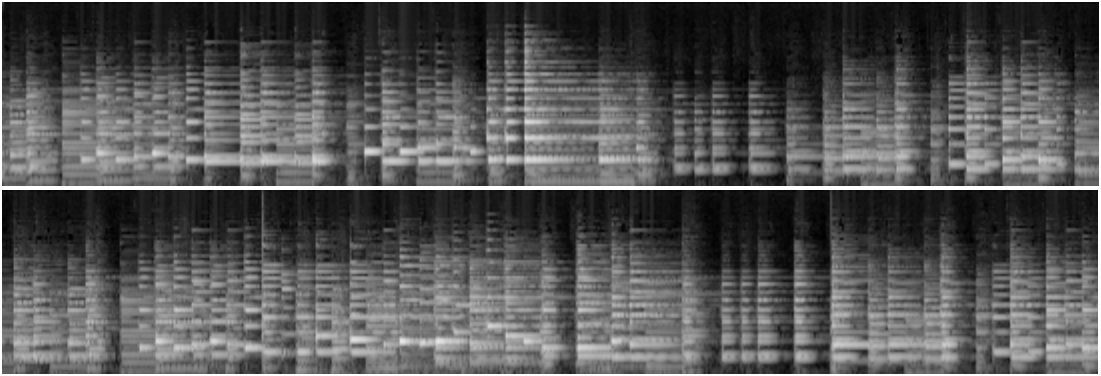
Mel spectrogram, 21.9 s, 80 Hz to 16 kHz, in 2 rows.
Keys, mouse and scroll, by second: 0.9-1.9 scroll, 8.8 click, 9.8 drag, 10.1-11.4 middle drag, 10.1 scroll, 11.9-13.1 middle drag, 11.9-12.6 scroll, 13.4-14.1 scroll, 13.7-14.9 middle drag, 14.9 scroll up 4, 15.6 click, 16.3 middle click, 16.3 scroll, 18.5 middle click, 18.5-19.2 scroll, 19.0-20.5 middle drag, 20.4 scroll up 1, 20.7 click, 21.1-21.9 middle drag, 21.1-21.9 scroll up 6.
